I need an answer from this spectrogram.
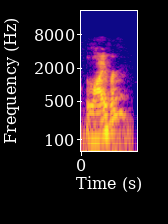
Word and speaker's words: Leiber: strung them together, usually like I hope I'm pronouncing this correctly. It's a 50-50 chance. Liber?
